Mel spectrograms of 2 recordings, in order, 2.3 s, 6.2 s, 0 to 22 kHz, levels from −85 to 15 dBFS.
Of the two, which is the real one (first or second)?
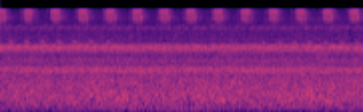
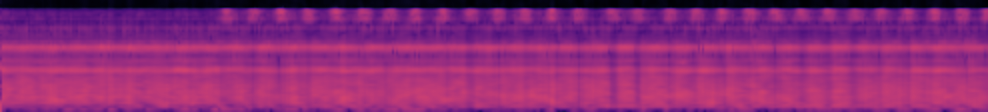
first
